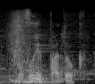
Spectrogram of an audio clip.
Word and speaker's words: випадок: наприклад випадок чи випадок запам'ятайте випадок наголос падає на перший склад як у словах висновок виняток за аналогію і випадок друге слово зручний багато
